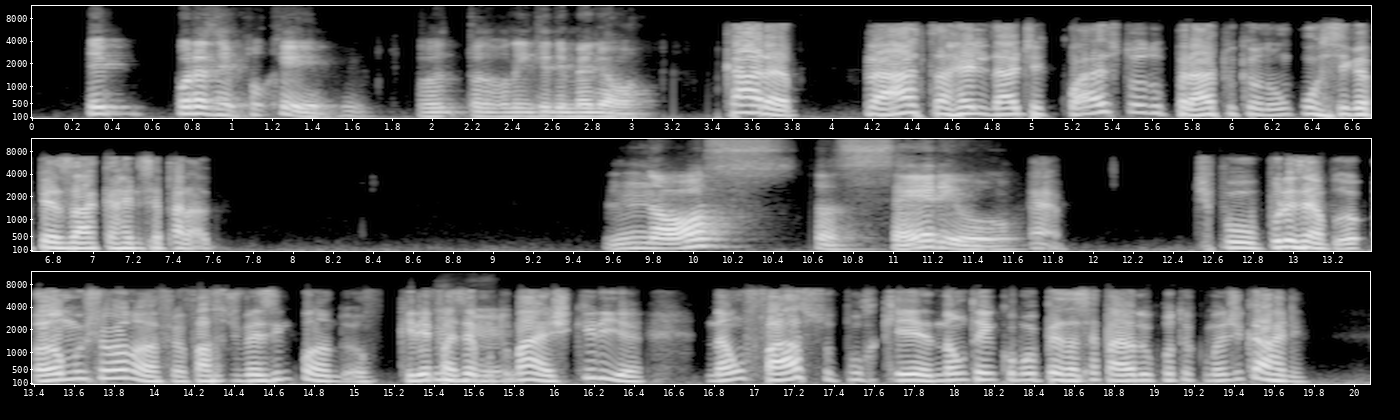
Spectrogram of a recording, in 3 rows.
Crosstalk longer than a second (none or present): none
